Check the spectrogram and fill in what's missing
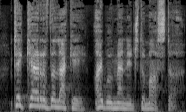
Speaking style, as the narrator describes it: called out D'Artagnan

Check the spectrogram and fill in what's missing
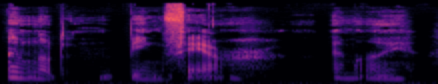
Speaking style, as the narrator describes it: Wei Wuxian says, his voice small

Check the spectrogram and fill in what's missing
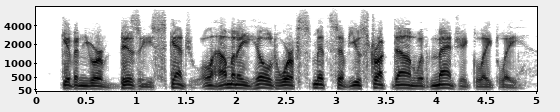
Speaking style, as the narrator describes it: Flint growled bitterly

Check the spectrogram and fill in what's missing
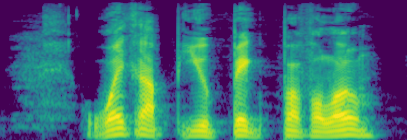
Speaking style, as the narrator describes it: Planter heard him snarling

